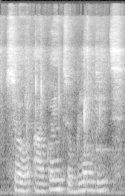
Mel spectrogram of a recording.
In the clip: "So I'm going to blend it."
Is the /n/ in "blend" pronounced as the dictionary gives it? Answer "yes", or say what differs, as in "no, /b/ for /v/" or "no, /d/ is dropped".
yes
